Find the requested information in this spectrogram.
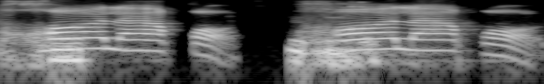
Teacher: Kalau kho baru dia tekan angkat pangkal lidahnya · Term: huruf isti'la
